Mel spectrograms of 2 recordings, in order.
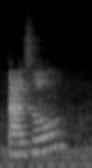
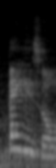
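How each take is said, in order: First: It is said with a non-American pronunciation. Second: It is said with an American pronunciation.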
